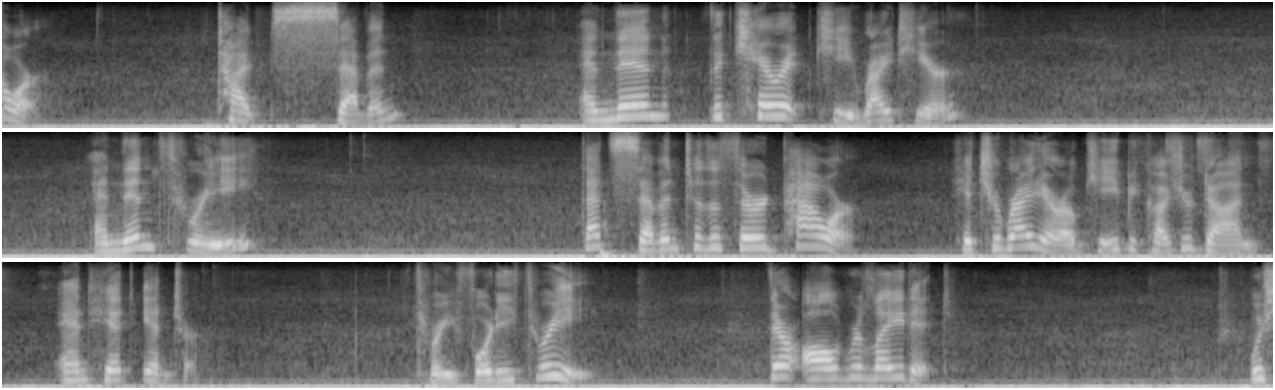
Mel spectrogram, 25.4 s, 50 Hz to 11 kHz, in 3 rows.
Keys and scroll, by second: 2.1 7, 6.3 ^, 10.8 3, 15.2 ), 18.3 Return.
